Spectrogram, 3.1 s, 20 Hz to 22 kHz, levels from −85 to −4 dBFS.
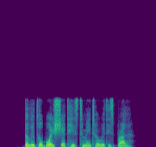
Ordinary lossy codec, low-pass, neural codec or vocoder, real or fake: none; 7.2 kHz; codec, 16 kHz in and 24 kHz out, 0.4 kbps, LongCat-Audio-Codec, two codebook decoder; fake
